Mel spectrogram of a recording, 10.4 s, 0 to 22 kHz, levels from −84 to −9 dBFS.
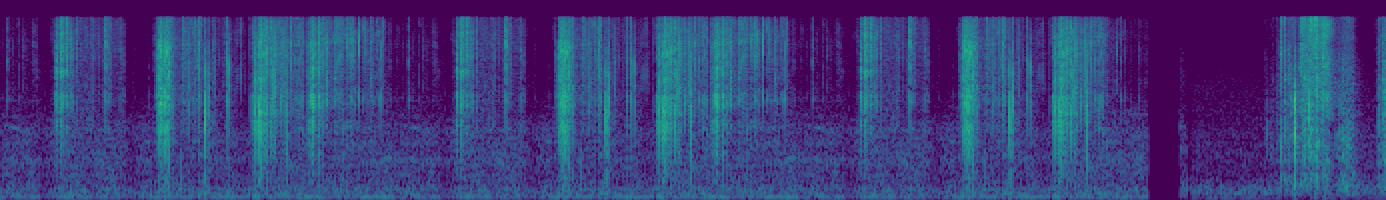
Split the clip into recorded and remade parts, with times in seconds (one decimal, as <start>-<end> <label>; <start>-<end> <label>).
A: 0.0-10.4 recorded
